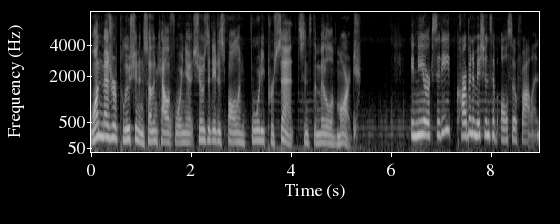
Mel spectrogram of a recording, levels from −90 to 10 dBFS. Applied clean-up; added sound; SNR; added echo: neural separator model SepFormer DNS4.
